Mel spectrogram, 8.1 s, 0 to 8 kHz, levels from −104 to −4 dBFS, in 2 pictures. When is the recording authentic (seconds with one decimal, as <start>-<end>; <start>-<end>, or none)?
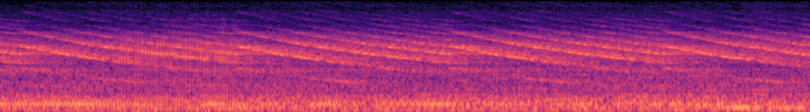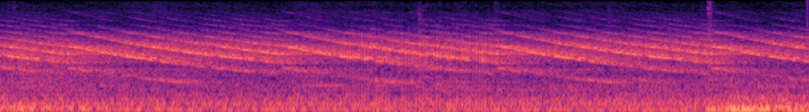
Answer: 0.0-0.6; 1.2-5.8; 6.5-8.1

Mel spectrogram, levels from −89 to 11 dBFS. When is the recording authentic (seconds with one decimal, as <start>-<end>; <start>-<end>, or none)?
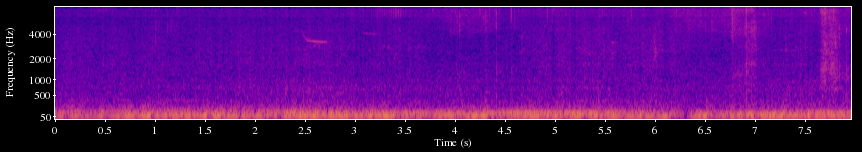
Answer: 0.0-4.0; 4.5-8.0

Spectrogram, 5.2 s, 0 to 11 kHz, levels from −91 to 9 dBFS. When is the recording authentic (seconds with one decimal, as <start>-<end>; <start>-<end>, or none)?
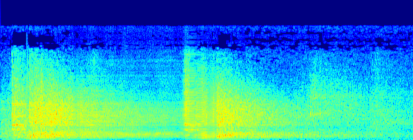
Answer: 0.0-0.9; 2.7-5.2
